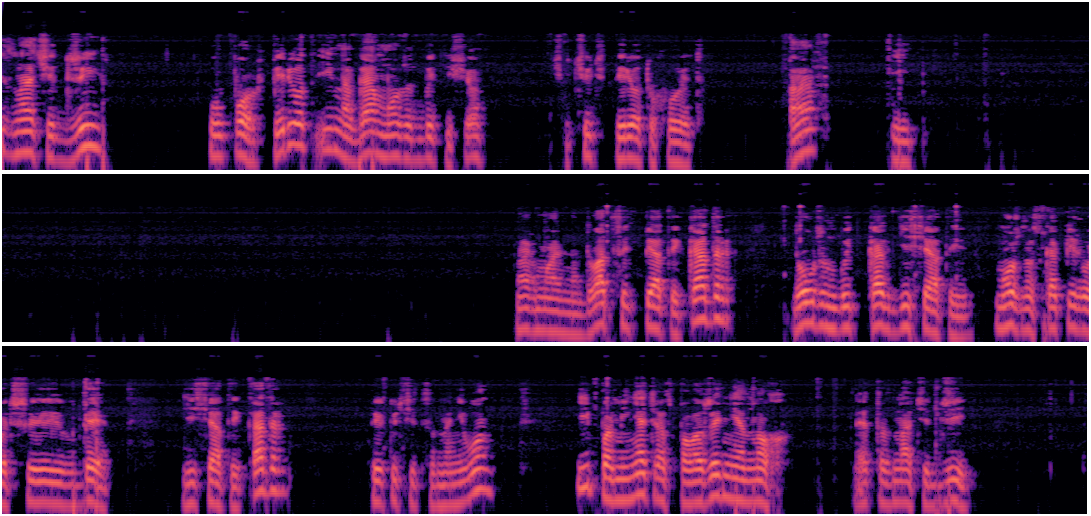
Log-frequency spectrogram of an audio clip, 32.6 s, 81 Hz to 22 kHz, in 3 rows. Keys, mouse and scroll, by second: 0.8 g, 3.0 click, 3.6 g, 7.7 a, 8.8 i, 9.8-17.1 drag, 18.7 click, 19.8-20.3 drag, 22.4 shift+d, 25.4 click, 27.6 click, 29.0 r, 31.0 g.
